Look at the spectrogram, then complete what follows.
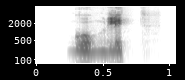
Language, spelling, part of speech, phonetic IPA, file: Russian, гуглит, verb, [ˈɡuɡlʲɪt], Ru-гу́глит.ogg
- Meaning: third-person singular present indicative imperfective of гу́глить (gúglitʹ)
